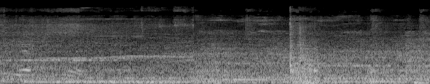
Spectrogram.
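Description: Bowling alley din: a steady low rumble from the lanes and machinery, with voices and background music over it and one sharp knock about three seconds in.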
